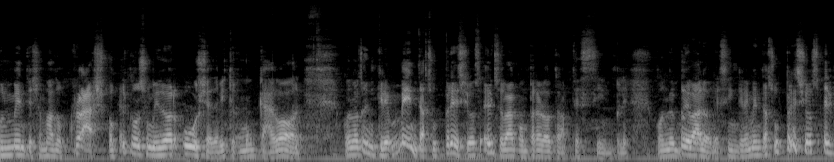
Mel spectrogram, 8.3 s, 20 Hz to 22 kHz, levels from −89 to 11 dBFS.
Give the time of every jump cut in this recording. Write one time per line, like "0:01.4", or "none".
0:01.2
0:02.2
0:03.6
0:04.9
0:05.7
0:06.8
